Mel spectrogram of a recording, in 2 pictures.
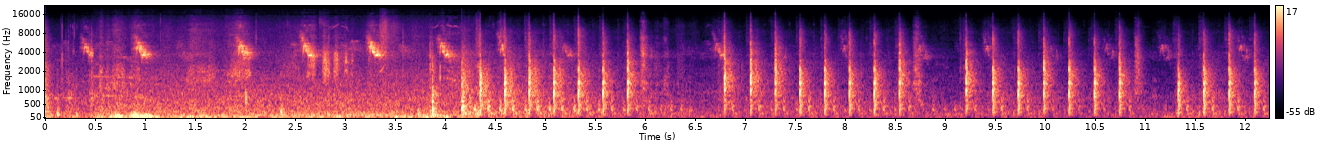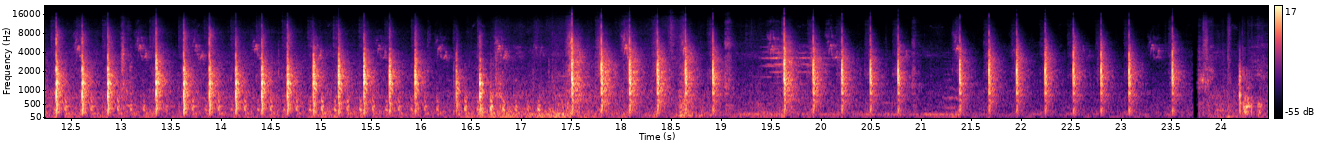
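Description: A knife chops through peeled pumpkin on a board, a long run of sharp, evenly spaced cutting taps, close and crisp, after a few seconds of quieter handling noise.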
